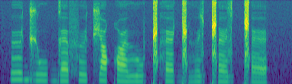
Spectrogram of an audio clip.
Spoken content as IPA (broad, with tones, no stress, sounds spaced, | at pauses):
ʏ˦ d͡ʒ u˨ ɡ ɛ˨ f ø˦ t͡ʃ ʌ˦ qʷ ɛ˨ ð u˨ ǁʰ ɛ˦ ɡ͡ǁ ø˦ z ǁ ɛ˦ z ǁ ɛ˨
